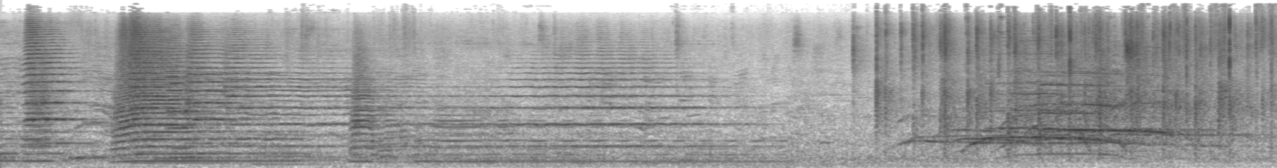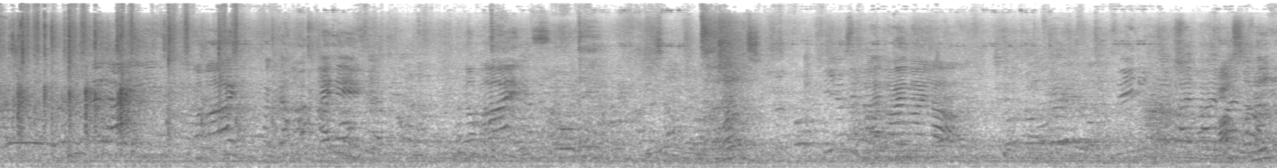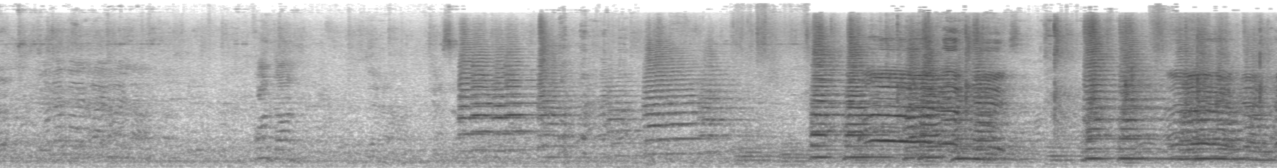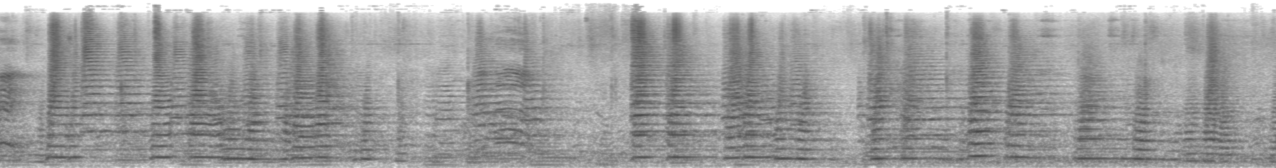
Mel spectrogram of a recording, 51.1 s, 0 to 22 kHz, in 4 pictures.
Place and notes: {"title": "Köln Hbf, U-Bahn - spontaneous carnival combo", "date": "2012-02-20 21:30:00", "description": "arriving in Köln at carnival Monday (Rosenmontag) is madness, if you're not prepared or in a bad mood. however, nice things can happen: a musician with a trombone, waiting for his underground train, sees other musicians at the opposite platform and tentatively starts to play (not on the recording, too late...). the others respond, and so a spontaneous mini concert takes place. people enjoy it, until the arriving trains dissolve everything.\n(tech note: olympus ls5)", "latitude": "50.94", "longitude": "6.96", "altitude": "54", "timezone": "Europe/Berlin"}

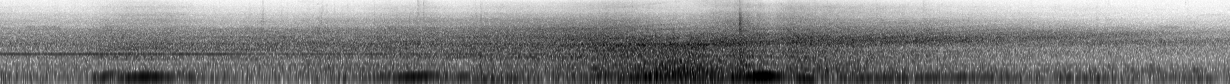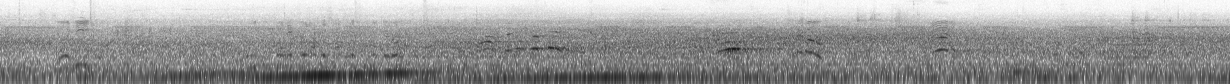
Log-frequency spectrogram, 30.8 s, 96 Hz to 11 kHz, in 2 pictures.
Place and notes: {"title": "Strada Ștefan Baciu, Brașov, Romania - Winter construction works - Crane", "date": "2021-01-06 13:12:00", "description": "As it was a very mild (even worryingly warm) winter, construction works on new apartment blocks restarted already. Here you can hear a crane being loaded. Not a very crowded soundscape, some cars passing by. Recorded with Zoom H2n, surround mode.", "latitude": "45.67", "longitude": "25.61", "altitude": "546", "timezone": "Europe/Bucharest"}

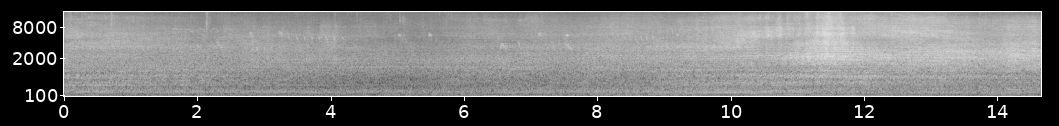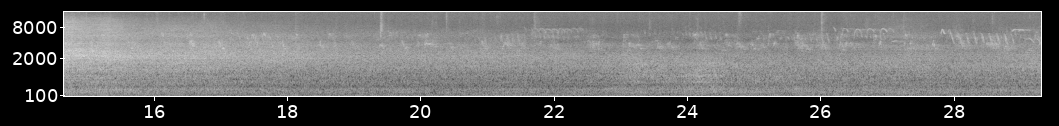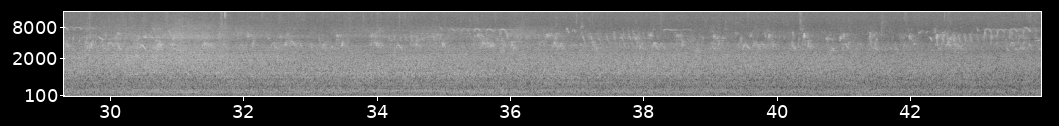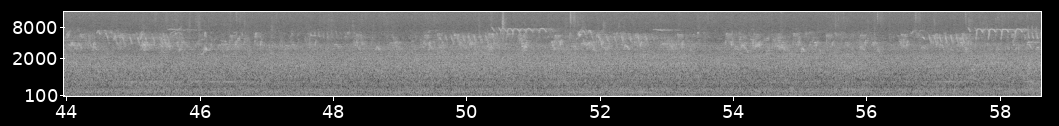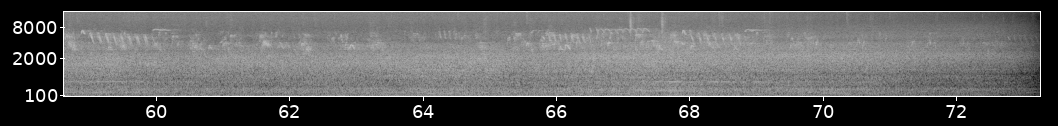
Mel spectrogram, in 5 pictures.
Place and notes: {"date": "2020-04-06 06:30:00", "description": "On this particular occasion, recording of the Dawn Chorus was further complicated (or maybe enhanced) by the rain.", "latitude": "42.34", "longitude": "-3.69", "altitude": "868", "timezone": "Europe/Madrid"}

